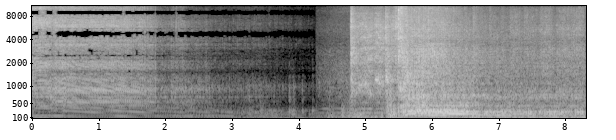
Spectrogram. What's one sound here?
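A car engine idles with a deep exhaust rumble.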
